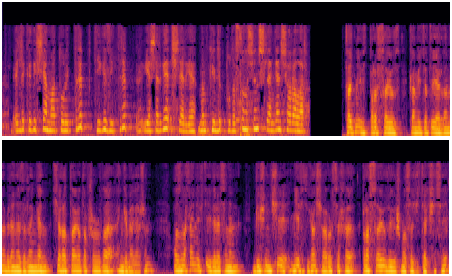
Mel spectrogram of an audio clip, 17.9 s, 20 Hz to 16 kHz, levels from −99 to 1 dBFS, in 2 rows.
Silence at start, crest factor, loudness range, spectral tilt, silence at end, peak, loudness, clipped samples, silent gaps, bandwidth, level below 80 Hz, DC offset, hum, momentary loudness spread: 0 s; 14 dB; 4 LU; -7 dB/octave; 0 s; -6 dBFS; -21 LUFS; under 0.1%; 6.21-6.73 s; 8.4 kHz; -48 dBFS; under 0.1%; none; 7 LU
